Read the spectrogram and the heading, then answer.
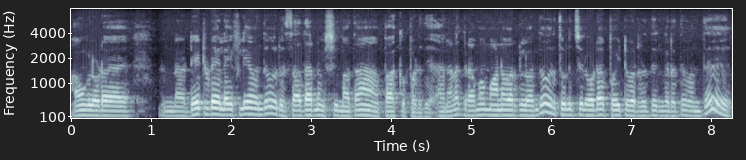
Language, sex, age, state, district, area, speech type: Tamil, male, 45-60, Tamil Nadu, Pudukkottai, rural, spontaneous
